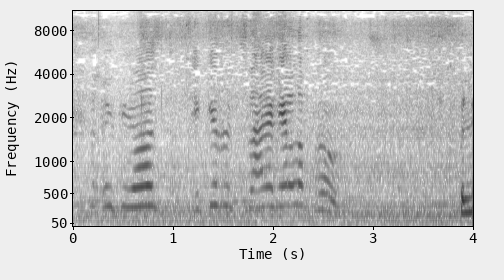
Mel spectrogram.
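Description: A man talking in short phrases over a steady background of road traffic.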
